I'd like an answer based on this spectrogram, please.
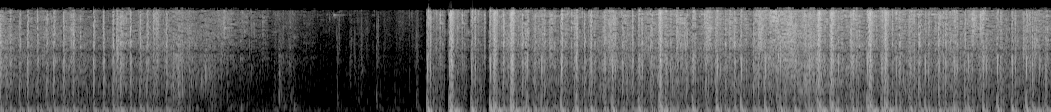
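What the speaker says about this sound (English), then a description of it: "You're hip firing right there, aren't you?" Gun hip firing in a video game, a rapid volley of loud, close shots that fades to near silence, then resumes as a sustained burst of automatic fire.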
